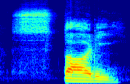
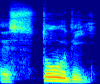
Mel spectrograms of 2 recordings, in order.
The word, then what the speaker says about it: study: una e al principio decimos study no studi sino study esta u no suena como una u sino como una a reducida una a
